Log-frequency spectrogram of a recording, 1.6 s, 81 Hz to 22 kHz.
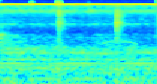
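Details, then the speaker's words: Samsung washing machine, about 14 years old, after replacing flange shaft (spindle) and bearings: soft low even drum rumble with no clunking or knocking, much quieter than before; drum rotating normally. "Well, it's quiet. Normally it's already it"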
